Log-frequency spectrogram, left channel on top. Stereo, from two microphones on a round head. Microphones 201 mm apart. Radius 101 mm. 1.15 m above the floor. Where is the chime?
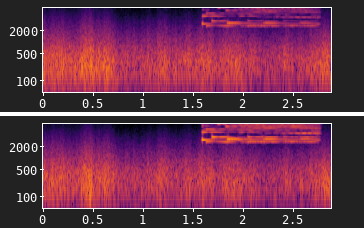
45° right (ahead or behind).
